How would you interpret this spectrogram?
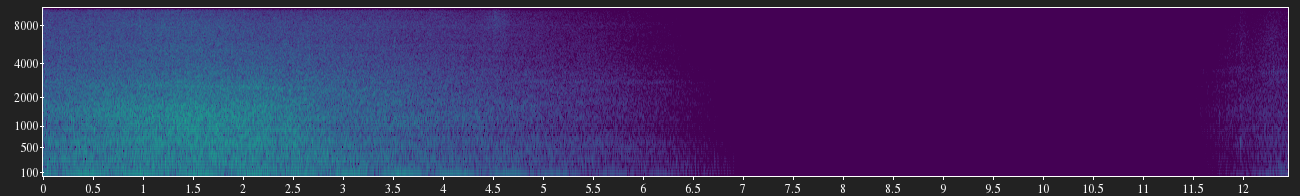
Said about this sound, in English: And I'm just at the parking lot before I cross over the bridge. There's tons of tour buses and stuff here. Lots of tourists. Not just Western tourists, but Eastern tourists too. Tourists from all over.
